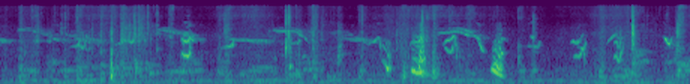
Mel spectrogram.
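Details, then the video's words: Grey francolin chicks calling: short whistled peeps and curved, sliding chirps, some rising and some falling, given irregularly at about two per second over a low steady hum, with scattered clicks. "grey francolin bird chicks ke natural voice"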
